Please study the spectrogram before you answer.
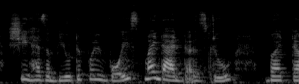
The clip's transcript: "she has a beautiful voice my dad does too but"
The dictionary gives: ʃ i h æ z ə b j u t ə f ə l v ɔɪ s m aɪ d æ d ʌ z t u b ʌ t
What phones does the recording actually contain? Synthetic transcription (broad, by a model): ʃ i h æ z ə b j u t ə f ə l v ɔɪ s m aɪ d æ d ʌ z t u b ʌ t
